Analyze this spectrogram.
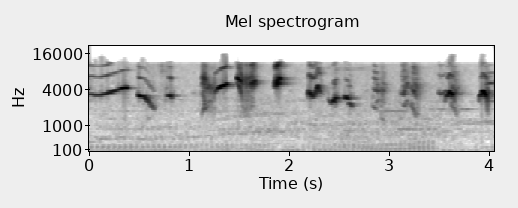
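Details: Oriental magpie-robin singing as a lure to call wild birds: scratchy, chattering whistles and short squeaky notes in an irregular run, over a steady low mechanical hum.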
